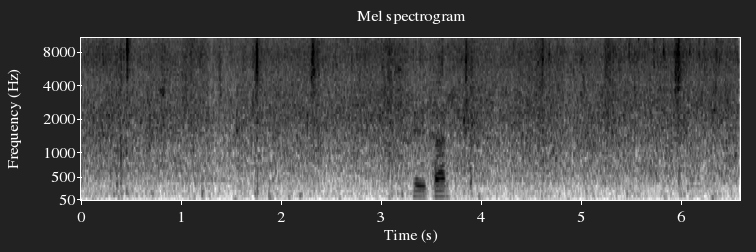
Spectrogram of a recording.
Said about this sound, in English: Even the footpath has its waterfall. You can really hear the stream beside me. An unnamed stream as far as I know.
